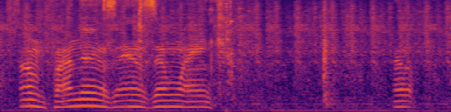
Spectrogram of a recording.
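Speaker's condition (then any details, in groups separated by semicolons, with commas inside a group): ALS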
